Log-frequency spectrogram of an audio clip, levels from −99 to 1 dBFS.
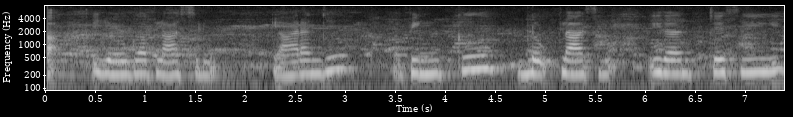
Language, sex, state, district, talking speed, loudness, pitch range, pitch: Telugu, female, Andhra Pradesh, Srikakulam, 75 wpm, -31 LUFS, 215-250 Hz, 220 Hz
